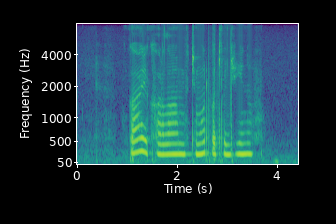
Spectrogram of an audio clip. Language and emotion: Russian, sad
